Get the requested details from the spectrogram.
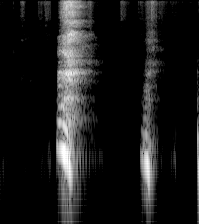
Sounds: Sigh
